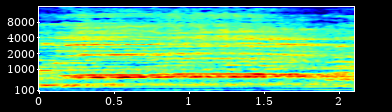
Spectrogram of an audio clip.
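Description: A church congregation singing a hymn together without accompaniment, voices holding a long note, over a steady low hum.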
